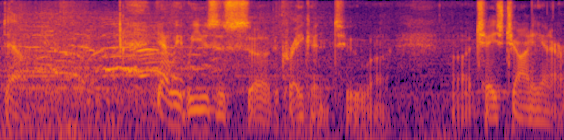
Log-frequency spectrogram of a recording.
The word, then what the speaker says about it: Kraken: No. Kraken's how it's pronounced in the original Scandinavian. But what happened was Kevin McNally was the first character to actually speak the name of it, and he pronounces it Kraken.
